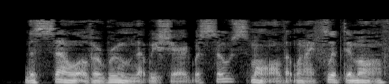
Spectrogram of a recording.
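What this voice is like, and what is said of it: Usual voice. Nothing is said of it.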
